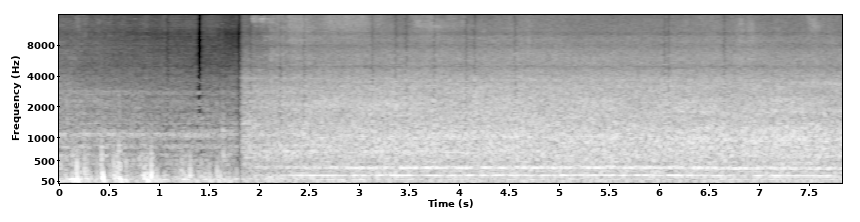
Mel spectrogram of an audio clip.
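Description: Seibu N2000-series electric commuter trains passing: wheel rumble and uneven knocks for about the first two seconds, then a sudden change to steady running noise with a low hum of two held tones.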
